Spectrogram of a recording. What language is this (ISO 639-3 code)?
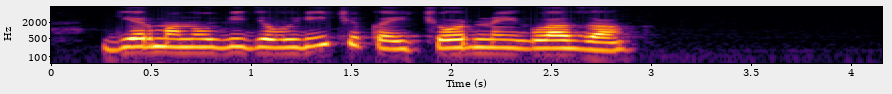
rus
